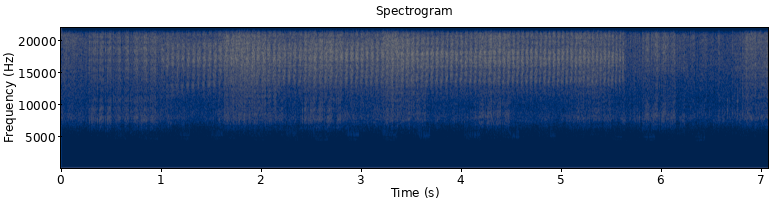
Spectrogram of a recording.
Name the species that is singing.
Pseudochorthippus parallelus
